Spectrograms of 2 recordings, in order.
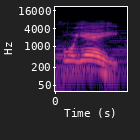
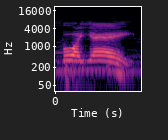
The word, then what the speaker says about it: foyer: is talk to the foyer no it's not pronounced foyer like HGTV likes to do it's foyay like seriously like I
